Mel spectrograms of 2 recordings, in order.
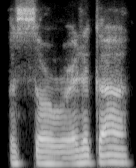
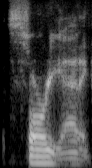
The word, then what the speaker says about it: psoriatic: Psoriatic arthritis or whatever. Yeah, the P is silent.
